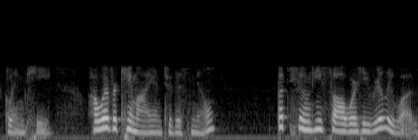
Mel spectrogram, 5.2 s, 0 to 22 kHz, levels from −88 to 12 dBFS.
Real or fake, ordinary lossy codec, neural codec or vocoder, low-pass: real; Opus, 24 kbps; none; 3.6 kHz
